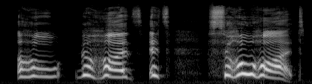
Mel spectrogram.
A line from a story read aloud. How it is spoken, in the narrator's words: Huaisang gasped between moans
